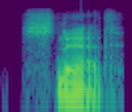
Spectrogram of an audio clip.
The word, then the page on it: snit: American English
